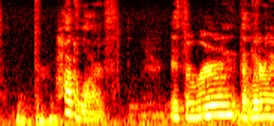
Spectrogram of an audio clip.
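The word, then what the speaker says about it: Hagalaz: Pronounced Hagalars. Hagalars is the rune that literally means hailstones.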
